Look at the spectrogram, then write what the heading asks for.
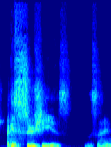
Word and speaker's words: sushi: I guess sushi is the same, right? Like you don't ever say sushis. Sushi or is it sushai? No, you don't say sushai.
